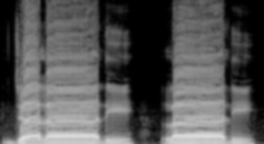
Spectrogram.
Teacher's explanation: Panjangnya adalah dua harakat. Yaitu kita memanjangkan lamnya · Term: mad thabi'i, mad tabi'i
